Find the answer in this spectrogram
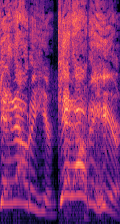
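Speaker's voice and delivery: loud, high panicked yell. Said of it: "It was like".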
